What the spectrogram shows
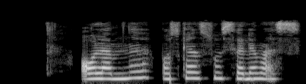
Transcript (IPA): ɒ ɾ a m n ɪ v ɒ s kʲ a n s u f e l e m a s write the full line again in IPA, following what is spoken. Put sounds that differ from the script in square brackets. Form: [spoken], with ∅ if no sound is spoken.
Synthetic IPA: ɒ [l] a m n ɪ [b] ɒ s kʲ a n s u [s] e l e m a s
